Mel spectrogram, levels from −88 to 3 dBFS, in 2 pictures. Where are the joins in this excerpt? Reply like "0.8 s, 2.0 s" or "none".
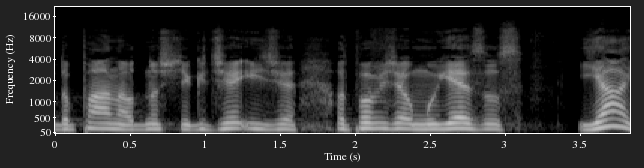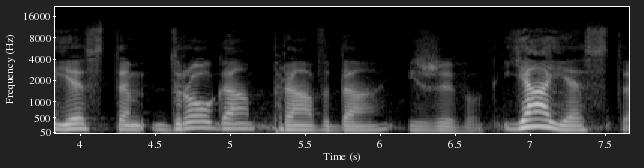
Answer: none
